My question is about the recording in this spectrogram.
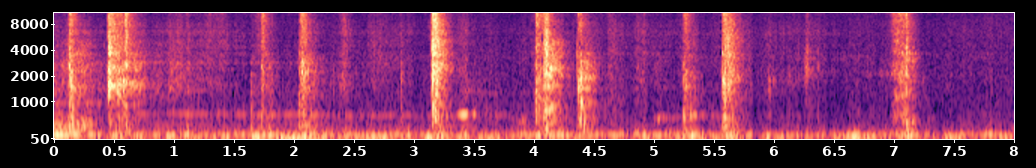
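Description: A deck of oracle cards being shuffled by hand, heard as a faint string of about a dozen soft, irregular flicks and taps as cards slide between the hands.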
